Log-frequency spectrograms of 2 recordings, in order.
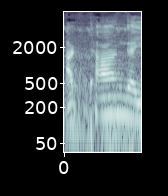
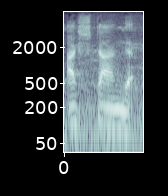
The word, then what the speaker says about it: Ashtanga: yoga where he describes atanga yoga which is the Tam equivalent of Ashtanga we don't have the ish sound in Tamil so it is called atang and there are some slight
